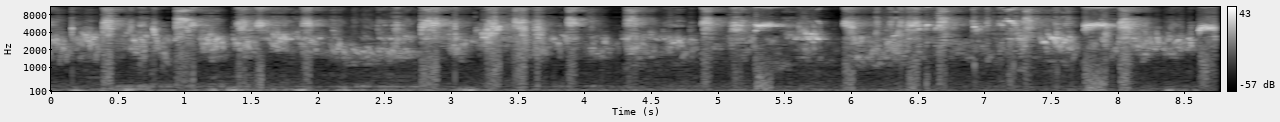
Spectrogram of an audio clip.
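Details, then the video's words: Several pet budgies chirp and sing nonstop, a busy overlapping stream of high twittering notes, clicks and short squeaky whistles. "Budgies Parakeets Singing, Chirping"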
